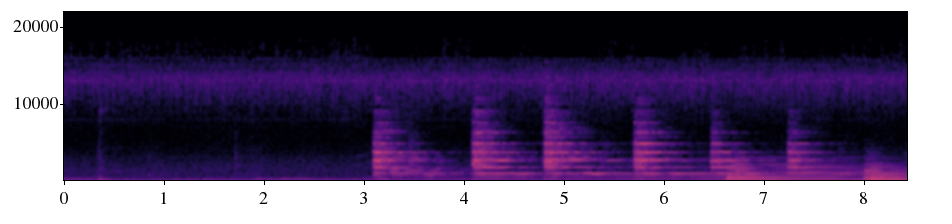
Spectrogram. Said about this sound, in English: need somebody to ring that bell right back there.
